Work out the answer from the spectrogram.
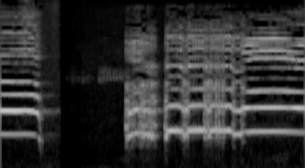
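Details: Heritage-breed rooster crowing: the end of one crow, a pause, then a loud, harsh crow that starts rough and broken and settles into a long, level, drawn-out note.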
